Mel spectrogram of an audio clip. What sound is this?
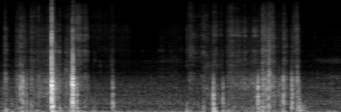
Sound effects > Objects / House appliances
OBJCont-Blue Snowball Microphone, CU Egg Carton, Open, Close Nicholas Judy TDC
An egg carton opening and closing.
Blue-Snowball, egg-carton, foley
